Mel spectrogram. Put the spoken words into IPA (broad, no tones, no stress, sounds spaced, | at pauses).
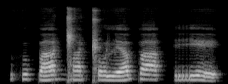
θ u p a ɡ͡ǁ a ǁ o lʲ a p a | rʲ e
